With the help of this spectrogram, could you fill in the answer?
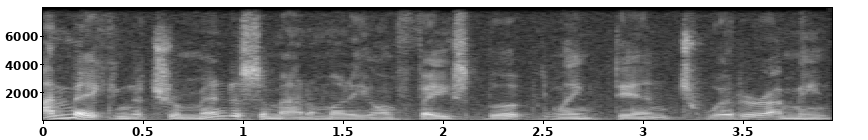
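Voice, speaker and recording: Over noticeable background noise, a man speaks in a fairly low pitch. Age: 60s. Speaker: automobile industry consultant and speaker. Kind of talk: interview.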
